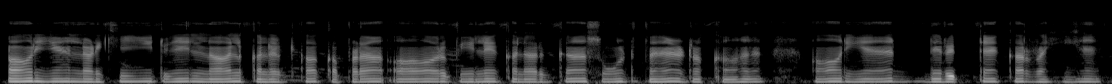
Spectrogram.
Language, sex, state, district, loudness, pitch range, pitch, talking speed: Hindi, male, Uttar Pradesh, Jyotiba Phule Nagar, -32 LUFS, 125-130 Hz, 130 Hz, 120 wpm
